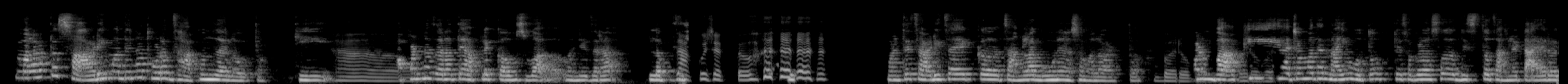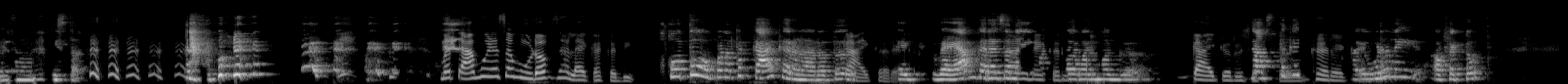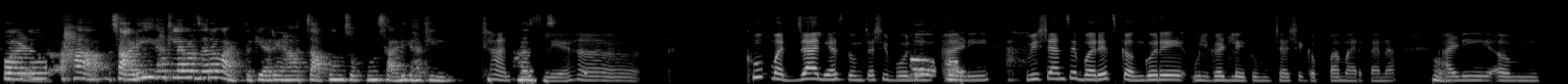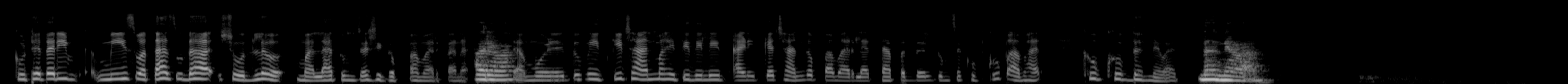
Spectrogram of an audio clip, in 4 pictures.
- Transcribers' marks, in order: static; other background noise; tapping; distorted speech; unintelligible speech; chuckle; laugh; chuckle; unintelligible speech; laugh; laughing while speaking: "मला तुमच्याशी गप्पा मारताना"
- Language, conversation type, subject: Marathi, podcast, कपड्यांमुळे तुमचा मूड बदलतो का?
